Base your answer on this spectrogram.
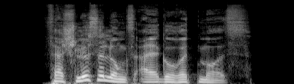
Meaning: encryption algorithm
- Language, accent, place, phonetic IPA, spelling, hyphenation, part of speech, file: German, Germany, Berlin, [fɛɐ̯ˈʃlʏsəlʊŋsˌʔalɡoʁɪtmʊs], Verschlüsselungsalgorithmus, Ver‧schlüs‧se‧lungs‧al‧go‧rith‧mus, noun, De-Verschlüsselungsalgorithmus.ogg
